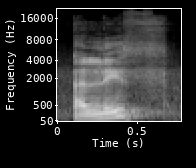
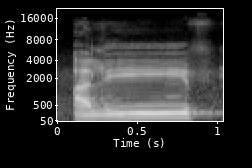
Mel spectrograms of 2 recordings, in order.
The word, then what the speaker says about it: الف: میں قبول فرمائے۔ آمین۔ الف، الف، الف۔ یاد رہے، اسے ہم الف پڑھیں گے، الیف لمبا کر کے نہیں پڑھیں گے اور نہ ہی الف پڑھیں گے، بلکہ اسے پڑھیں گے الف، الف، الف۔ با، با، با۔ یہاں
